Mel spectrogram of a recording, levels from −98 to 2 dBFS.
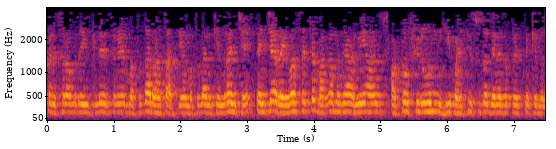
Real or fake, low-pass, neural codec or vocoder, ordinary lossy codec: real; 3.6 kHz; none; none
